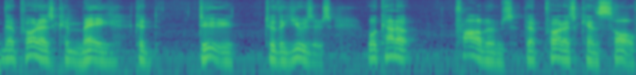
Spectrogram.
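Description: A man with a Chinese accent talks at a medium pitch with ordinary pitch variation in a very clean recording with a silent background. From China. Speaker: marketer. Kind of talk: solo podcast monologue. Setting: voice memo recording. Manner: halting, many fillers.

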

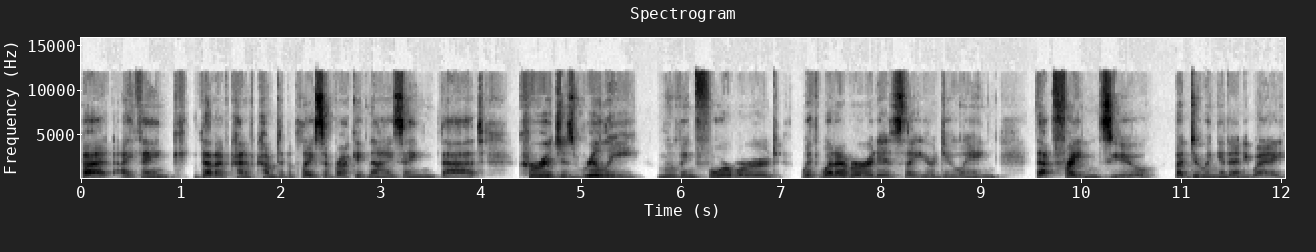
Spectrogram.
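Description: A woman speaks in a plain, everyday voice, pitched fairly low. Her intonation is fairly even, her pace fairly slow, and the background quiet. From Canada. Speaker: author and writing professor. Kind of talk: interview conversation.

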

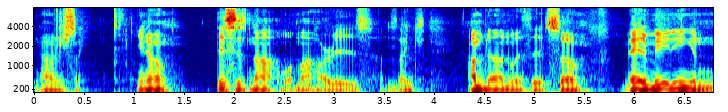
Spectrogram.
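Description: Someone with a Texan accent talks at a moderate pace with fairly even intonation. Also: man. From Texas. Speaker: hunting guide. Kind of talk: casual chat. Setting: at a house over dinner.

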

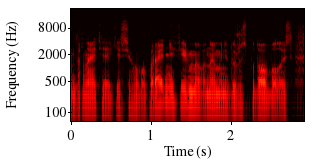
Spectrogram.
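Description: At a very fast pace, a man speaks with medium pitch. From Donetsk, eastern Ukraine. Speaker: film director. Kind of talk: interview.

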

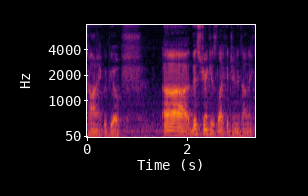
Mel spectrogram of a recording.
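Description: The pace is fairly quick. A man speaks with ordinary pitch variation. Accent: American. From Florida, US. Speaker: bartender. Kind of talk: casual interview. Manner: casual, filler-heavy.

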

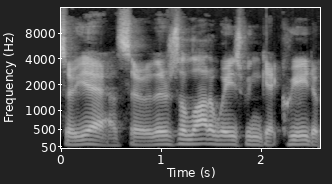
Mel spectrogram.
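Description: An unremarkable speaking voice from a man with an American accent, fairly low in pitch, fairly quick, with ordinary pitch variation. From Virginia, Fairfax County. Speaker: podcast host. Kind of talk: interview.

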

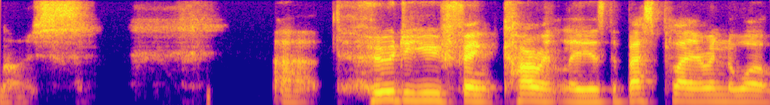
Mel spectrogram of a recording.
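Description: A man talks at a fairly slow pace with long, frequent pauses, his fairly high voice monotone, flat and somewhat breathy, with big swings in loudness. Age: 30s. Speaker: podcast host. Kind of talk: interview.

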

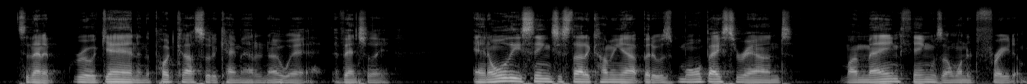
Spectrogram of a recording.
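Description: An Australian accent with fairly even intonation, on a very clean recording with a silent background. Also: man, fairly low pitch for a man. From Australia, Queensland (Woodford). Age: 30s. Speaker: online wellness coach and podcaster. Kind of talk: casual chat.

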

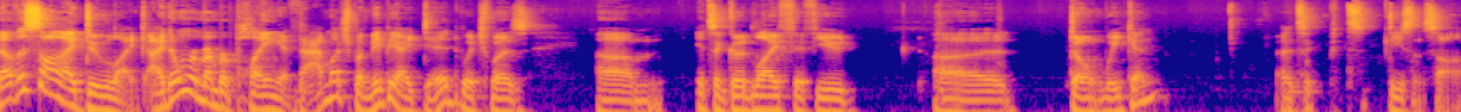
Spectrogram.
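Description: Over a very clean recording with a silent background, a man with a Southern Ontario accent speaks at a moderate pace in a fairly low pitch, with ordinary pitch variation and long, frequent pauses. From Southern Ontario, Canada (Brampton). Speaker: podcast co-host. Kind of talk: casual chat. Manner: stammering repetitions.

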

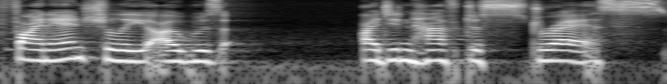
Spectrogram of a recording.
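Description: A woman speaks at a fairly slow pace with an Australian accent. Her pitch is medium, and there is noticeable background noise. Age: 20s. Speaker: podcast host. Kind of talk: casual monologue. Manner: halting.

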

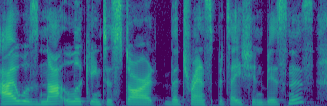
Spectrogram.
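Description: A woman talks at a moderate pace in a Southern US accent. The recording is very clean, with a silent background. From US South, rural Mississippi. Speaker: trucking business owner. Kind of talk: interview.

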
